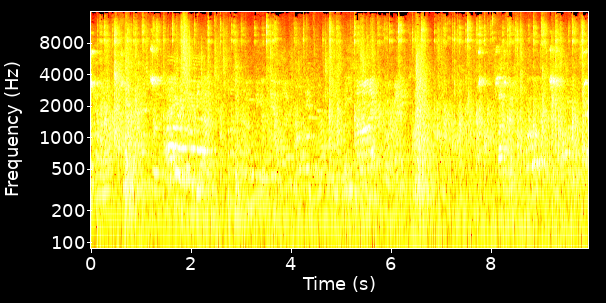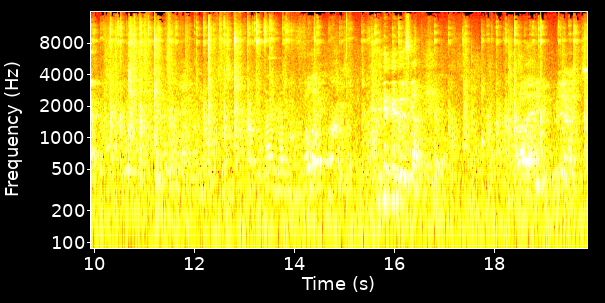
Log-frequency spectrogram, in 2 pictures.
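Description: Table tennis balls click sharply off paddles and tables in quick rallies.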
